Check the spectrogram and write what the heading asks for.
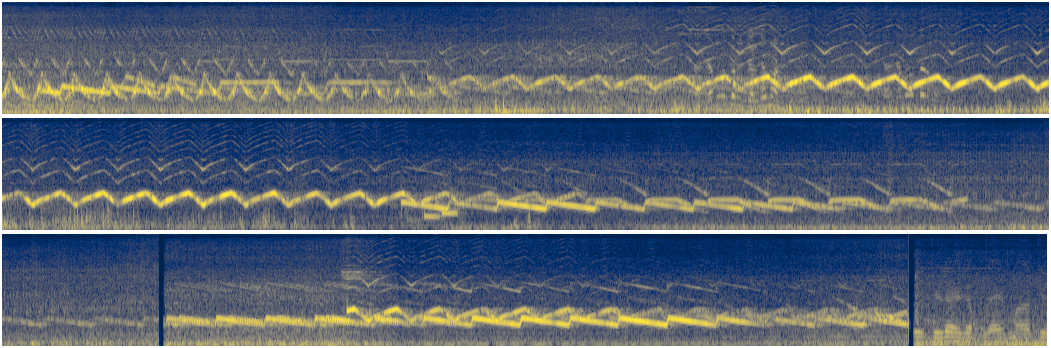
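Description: Electronic yelp sirens on a convoy of police patrol vehicles, rapid rising-and-falling sweeps of a few per second, with two sirens overlapping at times. The sweeps shift lower about halfway through and grow louder again near the end, over the low rumble of the passing vehicles' engines.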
